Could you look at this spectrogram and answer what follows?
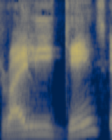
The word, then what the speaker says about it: Riley Gaines: Riley Gaines, if I'm pronouncing her name correctly? – Yeah.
